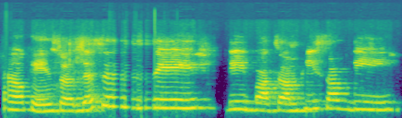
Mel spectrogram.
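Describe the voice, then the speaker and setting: A female student on a video call whose audio keeps breaking up, slowly and haltingly explaining her homework to the class. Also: on the high side, a little mellow, lo-fi sound.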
